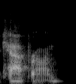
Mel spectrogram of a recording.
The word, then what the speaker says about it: Capron: So my family pronounces our last name Capron.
